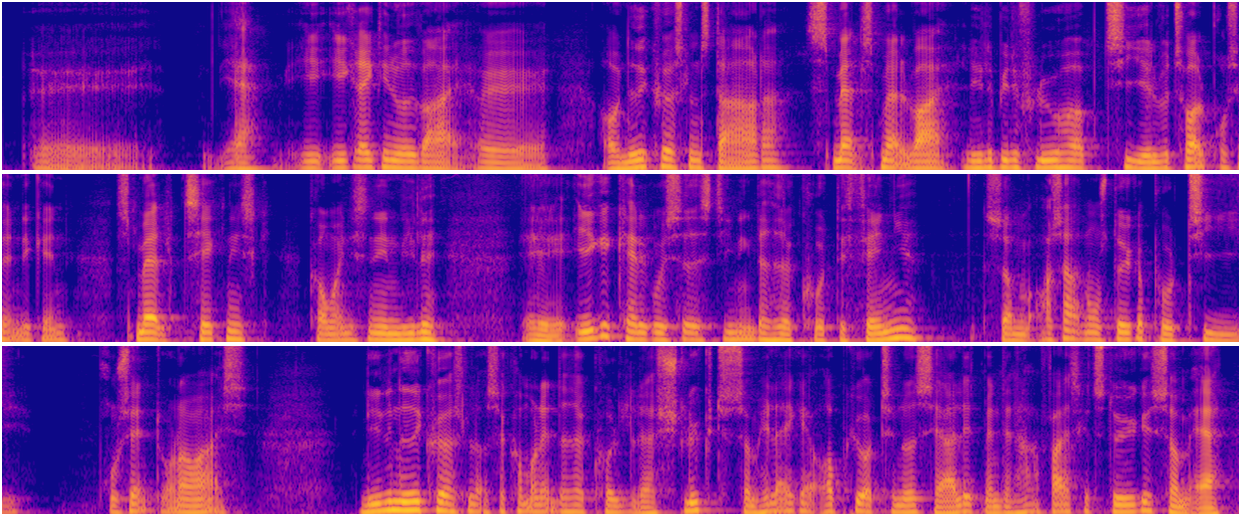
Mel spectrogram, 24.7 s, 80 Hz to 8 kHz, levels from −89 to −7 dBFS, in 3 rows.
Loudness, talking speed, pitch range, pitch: -27 LUFS, 170 wpm, 115-130 Hz, 120 Hz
